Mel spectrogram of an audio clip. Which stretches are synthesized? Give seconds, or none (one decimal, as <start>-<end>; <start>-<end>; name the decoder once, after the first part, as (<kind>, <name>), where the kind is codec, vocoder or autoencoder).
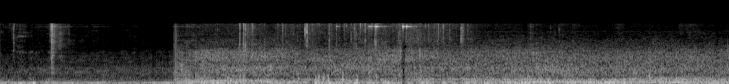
0.4-2.0 (vocoder, WaveNeXt)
